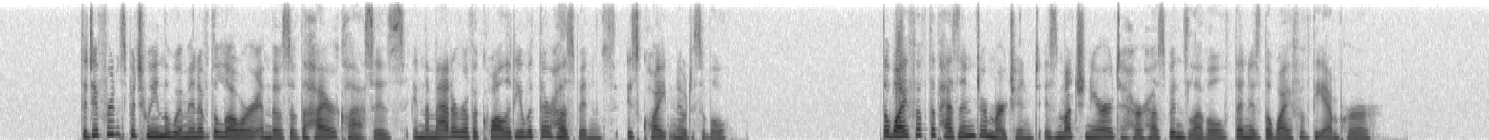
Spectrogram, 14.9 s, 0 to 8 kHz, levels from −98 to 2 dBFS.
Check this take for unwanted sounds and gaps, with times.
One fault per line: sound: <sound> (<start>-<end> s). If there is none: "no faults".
no faults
